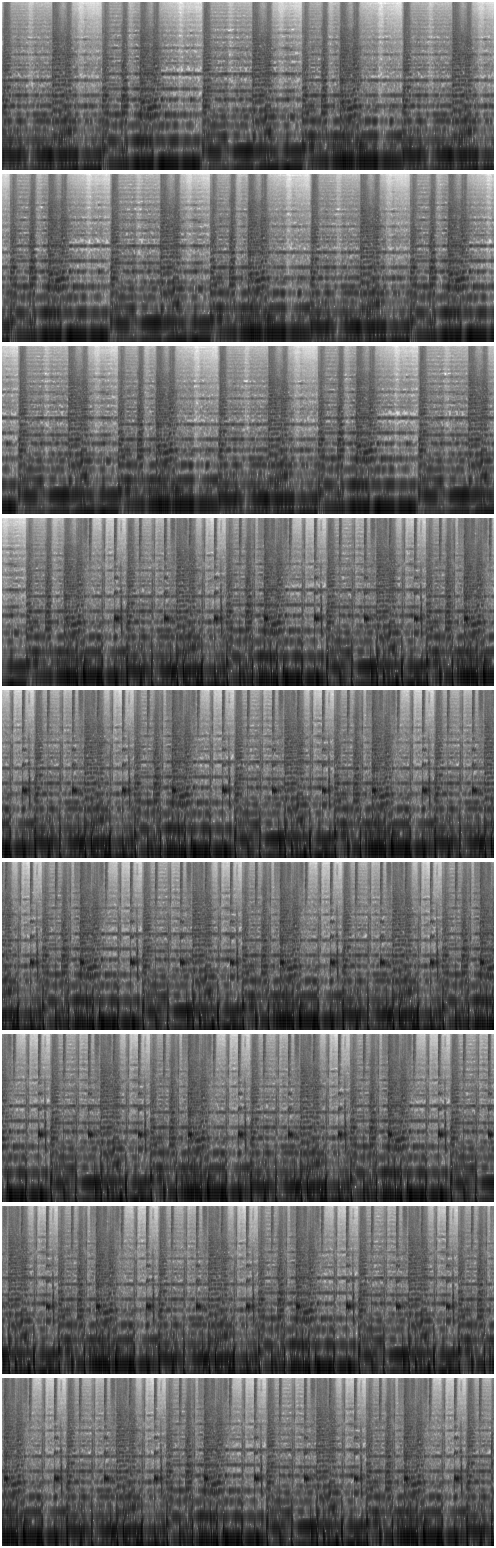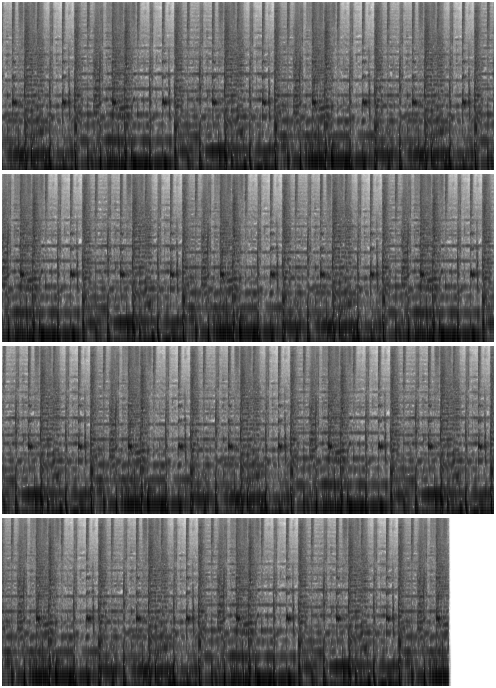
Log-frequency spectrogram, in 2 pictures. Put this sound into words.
Happy Music
Beat, Dance, Drums, Free, Funk, funky, Loop, Music, Sound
